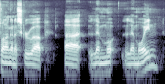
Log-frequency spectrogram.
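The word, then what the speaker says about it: Le Moyne: Lemoyne, I believe it's pronounced Lemon, Lemoyne, LIU, Long Island.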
